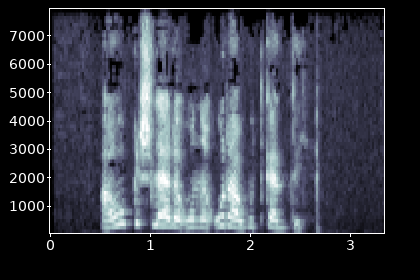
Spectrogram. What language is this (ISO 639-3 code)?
bak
